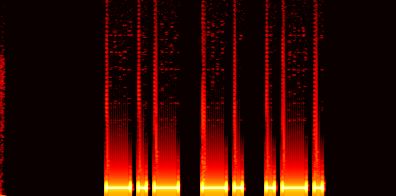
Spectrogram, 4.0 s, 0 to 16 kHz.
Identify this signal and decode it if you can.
Morse code, heard as a keyed tone, about 15 wpm, 700 Hz. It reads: KNR
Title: USA Call Sign Postfixes - 3 Letters 15wpm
